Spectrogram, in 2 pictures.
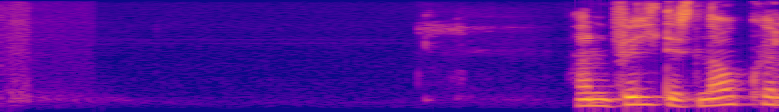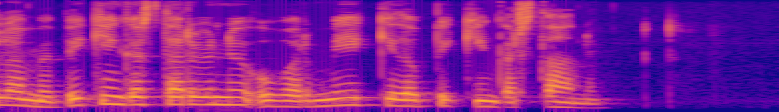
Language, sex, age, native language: Icelandic, female, 40-49, Icelandic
